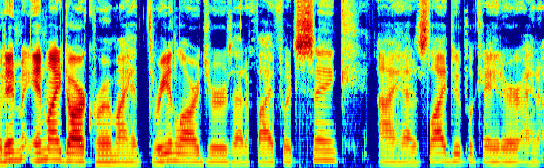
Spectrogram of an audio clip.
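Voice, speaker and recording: A man's medium-pitched voice with an American accent, at a fairly quick pace. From Texas. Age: 60s. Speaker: photographer and digital artist. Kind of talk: casual interview. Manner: halting, many repeats and fillers.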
